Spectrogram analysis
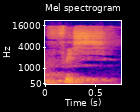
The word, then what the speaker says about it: fis: Maka ini bukan fa lagi ya, tapi dibacanya fis.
